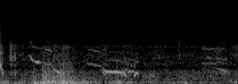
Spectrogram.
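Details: A Newfoundland puppy, unhappy at not finding his sister and wanting his lunch, gives a thin, wavering howl of falling and held tones while a woman talks nearby.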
